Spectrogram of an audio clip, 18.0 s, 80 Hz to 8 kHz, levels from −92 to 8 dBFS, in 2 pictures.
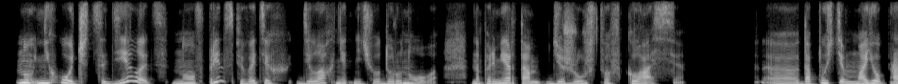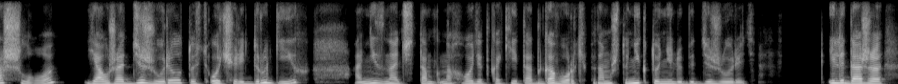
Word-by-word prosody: ну, 250 Hz, 0 st, +7 dB
не 210 Hz, +2 st, +6 dB
хочется 215 Hz, -9 st, +1 dB
делать, 255 Hz, -, -1 dB
но, 200 Hz, +3 st, -1 dB
в 190 Hz, -, -13 dB
принципе, 295 Hz, -, -2 dB
в -, -, -7 dB
этих 215 Hz, +1 st, -3 dB
делах 180 Hz, +7 st, -3 dB
нет 200 Hz, 0 st, -3 dB
ничего 175 Hz, -1 st, -4 dB
дурного. 185 Hz, +1 st, -3 dB, 0.3 s
Например, 185 Hz, +6 st, +1 dB
там, 175 Hz, -5 st, 0 dB
дежурство 180 Hz, +3 st, -3 dB
в 170 Hz, -, -11 dB
классе. 185 Hz, -6 st, -2 dB, 0.8 s
Э, 160 Hz, 0 st, -3 dB
допустим, 185 Hz, 0 st, 0 dB
моё 190 Hz, +4 st, +4 dB
прошло, 185 Hz, -, +2 dB, 0.3 s
я 185 Hz, -1 st, +3 dB
уже 190 Hz, -2 st, +2 dB
отдежурила, 205 Hz, +4 st, +2 dB
то 180 Hz, -, -5 dB
есть 170 Hz, -, -7 dB
очередь 180 Hz, -7 st, +1 dB
других, 190 Hz, -, 0 dB, 0.4 s
они, 175 Hz, +8 st, 0 dB
значит, 185 Hz, -4 st, -1 dB
там, 175 Hz, -2 st, -1 dB
находят 175 Hz, 0 st, -4 dB
какие-то 170 Hz, 0 st, -4 dB
отговорки, 175 Hz, +1 st, +2 dB
потому 195 Hz, -2 st, -2 dB
что 195 Hz, -, -2 dB
никто 220 Hz, -2 st, +3 dB
не 170 Hz, -1 st, +1 dB
любит 155 Hz, -1 st, -4 dB
дежурить. 160 Hz, -1 st, -3 dB, 0.7 s
Или 220 Hz, 0 st, +5 dB
даже, 205 Hz, -2 st, +6 dB
185 Hz, 145 wpm, -25 LUFS, 165-210 Hz, 0.8 s, ну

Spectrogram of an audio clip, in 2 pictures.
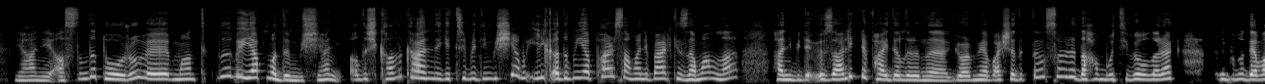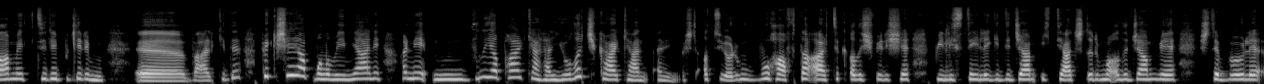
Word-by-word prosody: Yani, 190 Hz, -2 st, -3 dB
aslında 255 Hz, -, -4 dB
doğru 250 Hz, +5 st, +4 dB
ve 245 Hz, -1 st, +7 dB
mantıklı 250 Hz, +11 st, -3 dB
ve 360 Hz, -, -1 dB
yapmadığım 280 Hz, -, +3 dB
bir 180 Hz, -, -6 dB
şey. 210 Hz, +4 st, -3 dB
Hani, 225 Hz, -4 st, -2 dB
alışkanlık 245 Hz, +8 st, -4 dB
hâline 280 Hz, -4 st, +2 dB
getirmediğim 265 Hz, 0 st, -5 dB
bir 270 Hz, -, -3 dB
şey 430 Hz, +10 st, 0 dB
ama 295 Hz, -, -4 dB
ilk 310 Hz, +1 st, -3 dB
adımı 280 Hz, +2 st, +1 dB
yaparsam, 305 Hz, 0 st, -1 dB
hani, 250 Hz, -2 st, -2 dB
belki 270 Hz, -2 st, 0 dB
zamanla, 255 Hz, +6 st, 0 dB, 0.3 s
hani, 220 Hz, -2 st, +2 dB
bir 205 Hz, -, -6 dB
de 215 Hz, -, 0 dB
özellikle 240 Hz, -, +2 dB
faydalarını 205 Hz, -6 st, +1 dB
görmeye 200 Hz, +2 st, +1 dB
başladıktan 235 Hz, +11 st, -3 dB
sonra 355 Hz, -5 st, -2 dB
daha 230 Hz, +1 st, +2 dB
motive 225 Hz, +1 st, -2 dB
olarak 230 Hz, +3 st, +2 dB, 0.5 s
bunu 230 Hz, 0 st, -2 dB
devam 230 Hz, +3 st, +4 dB
ettirebilirim, 245 Hz, -4 st, -2 dB, 0.3 s
eee, 165 Hz, -1 st, +5 dB
belki 185 Hz, +5 st, -4 dB
de. 315 Hz, +1 st, -6 dB, 0.2 s
Peki, 380 Hz, 0 st, 0 dB
şey 425 Hz, 0 st, +5 dB
yapmalı 315 Hz, -, +2 dB
mıyım: 225 Hz, 0 st, +1 dB
Yani, 260 Hz, 0 st, 0 dB
hani, 270 Hz, -2 st, -3 dB
ımm 230 Hz, -1 st, +2 dB
bunu 315 Hz, -, -4 dB
yaparken, 320 Hz, -5 st, -1 dB
hani, 210 Hz, -1 st, +1 dB
yola 235 Hz, +11 st, +1 dB
çıkarken, 220 Hz, -, -1 dB
hani, 190 Hz, -4 st, -6 dB
işte, 195 Hz, -, -11 dB
atıyorum 230 Hz, -3 st, -3 dB, 0.2 s
bu 270 Hz, +1 st, +1 dB
hafta 245 Hz, +2 st, +2 dB
artık 225 Hz, +3 st, +1 dB
alışverişe 225 Hz, +1 st, -1 dB, 0.3 s
bir 225 Hz, -2 st, -1 dB
listeyle 225 Hz, +1 st, -1 dB
gideceğim, 225 Hz, +2 st, +1 dB
ihtiyaçlarımı 225 Hz, +1 st, 0 dB
alacağım 230 Hz, +2 st, 0 dB
ve, 225 Hz, -1 st, +2 dB, 0.2 s
işte, 235 Hz, -4 st, +1 dB
böyle, 225 Hz, -1 st, +2 dB
235 Hz, 155 wpm, -22 LUFS, 215-265 Hz, 0.5 s, ve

